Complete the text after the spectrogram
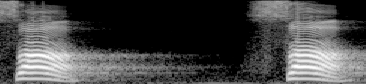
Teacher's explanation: звук сад является твердым, эмфатическим, произносится с напряжением органов артикуляции и с поднятием задней части спинки языка.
